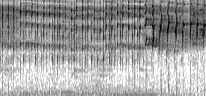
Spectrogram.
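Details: Lovebird ngekek trill used as a lure to provoke a rival: rapid, shrill, buzzy chatter of fast repeated notes over about three seconds, rising in pitch near the end, with a faint low hum beneath.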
